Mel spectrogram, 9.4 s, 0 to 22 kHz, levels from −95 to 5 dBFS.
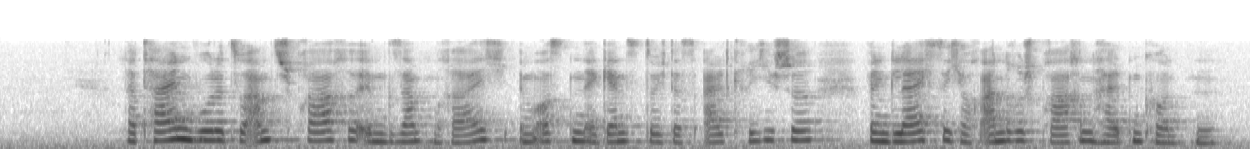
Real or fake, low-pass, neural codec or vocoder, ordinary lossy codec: real; 7.2 kHz; none; none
